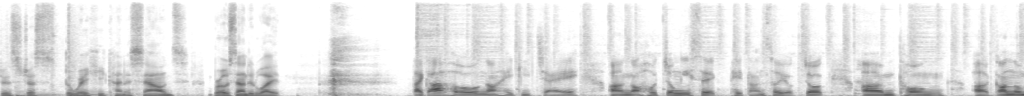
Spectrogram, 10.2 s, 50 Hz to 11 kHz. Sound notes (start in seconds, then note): 3.2 laughing; 4.7 speaking foreign language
